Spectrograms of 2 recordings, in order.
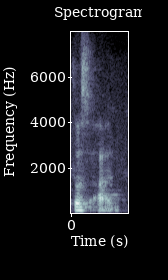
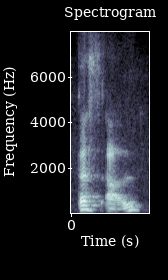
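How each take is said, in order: First: The verb's first vowel is a 'u' sound. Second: The verb's first vowel is an 'a' sound. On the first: You will not be asked about the companions of hellfire. "whereas Hafs said" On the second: Do not ask about the companions of hellfire. "The Warsh version says"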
